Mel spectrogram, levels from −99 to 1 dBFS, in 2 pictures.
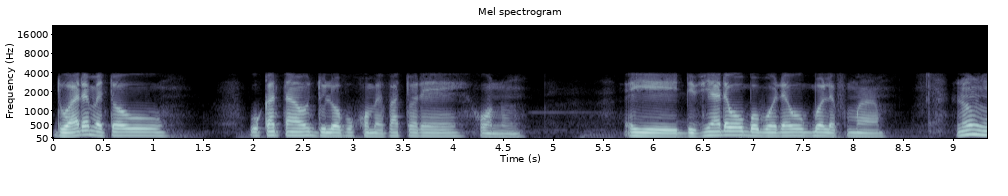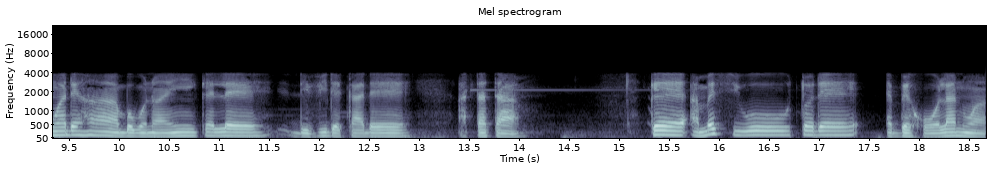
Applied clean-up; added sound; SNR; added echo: none; none; none; none.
